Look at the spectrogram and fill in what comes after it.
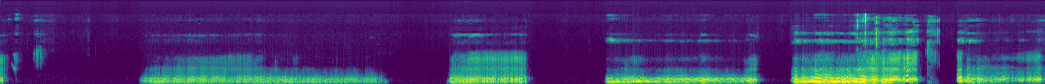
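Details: Angry cat producing long low rumbling growls in several bouts of one to four seconds. The later bouts turn rougher and more wavering, close together, with short silences between.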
